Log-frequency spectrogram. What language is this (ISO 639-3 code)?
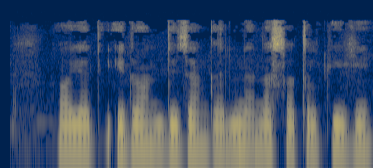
pus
